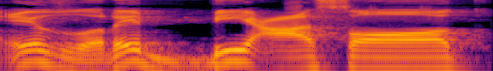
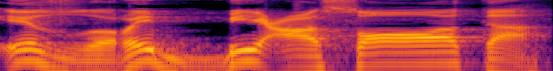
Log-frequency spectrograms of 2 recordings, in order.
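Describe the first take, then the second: First: The phrase ends on a bare consonant. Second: The phrase ends with a final vowel sound. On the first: The reader stops at this word. "वफ़ की सूरत में" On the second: The reader continues without stopping. "इसको हम पढ़ेंगे"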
